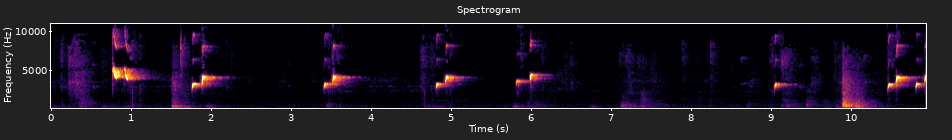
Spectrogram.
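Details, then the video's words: Goldfinch x canary hybrid, recorded to teach goldfinches and canaries, giving short, separate high upslurred chirps every second or two amid quiet gaps and occasional soft clicks and thuds. "تغريد طائر الهجين ميسترو حفاضه لتعليم طيور الحسون والكناري بدون اخطاء"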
